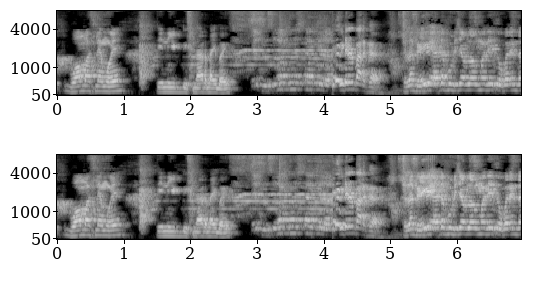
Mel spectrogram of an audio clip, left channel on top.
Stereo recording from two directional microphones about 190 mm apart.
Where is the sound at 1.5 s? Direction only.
15° left (ahead or behind).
